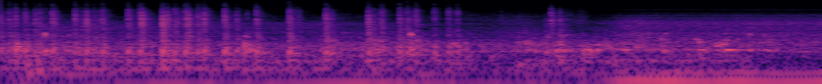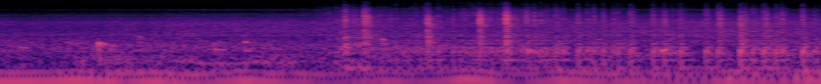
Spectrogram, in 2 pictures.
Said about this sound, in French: Ina part sur une barque tractée par son pingouin. Elle croise de grands bateaux et se repère grâce à la boussole de sa grand-mère.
